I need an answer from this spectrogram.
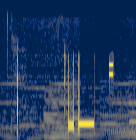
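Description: Touch-tone telephone dialing as a call is placed: a few short keypress beeps and one longer tone over a low steady hum, preceded by a faint click.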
